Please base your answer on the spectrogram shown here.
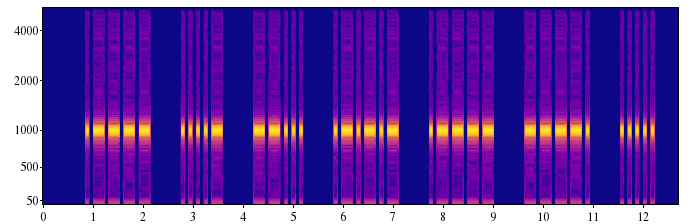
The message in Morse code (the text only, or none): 147.195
